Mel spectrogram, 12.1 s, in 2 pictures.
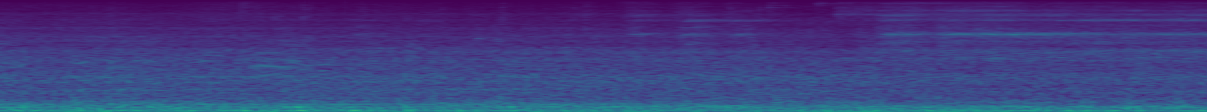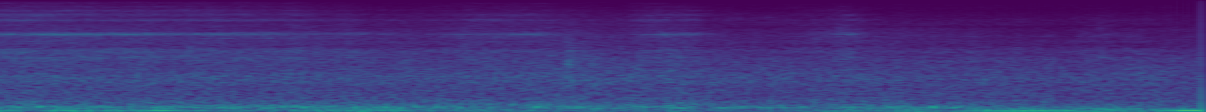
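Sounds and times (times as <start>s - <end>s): steady low train rumble: 0.0s - 12.0s
train wheels squealing: 1.2s - 10.7s.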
